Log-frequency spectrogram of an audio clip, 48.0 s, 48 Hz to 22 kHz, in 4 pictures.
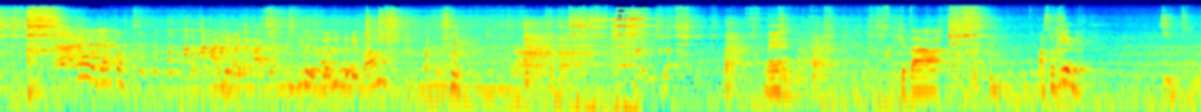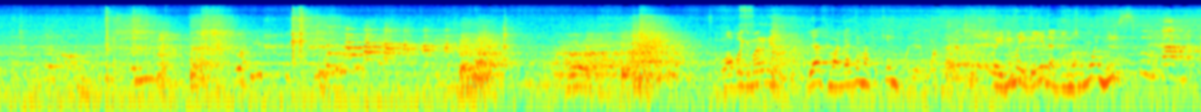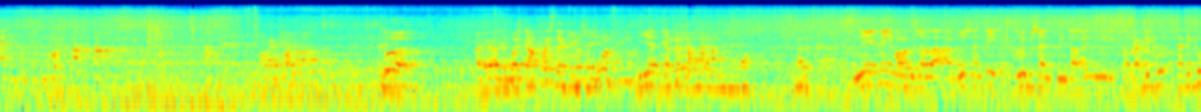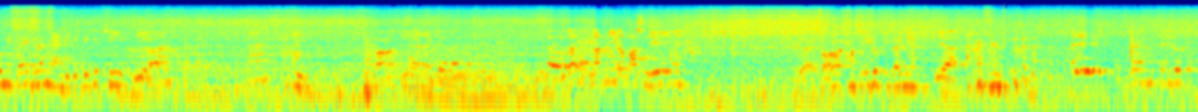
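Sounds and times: tableware clinking: 3.6 - 10.0
indistinct voices: 36.8 - 43.2.

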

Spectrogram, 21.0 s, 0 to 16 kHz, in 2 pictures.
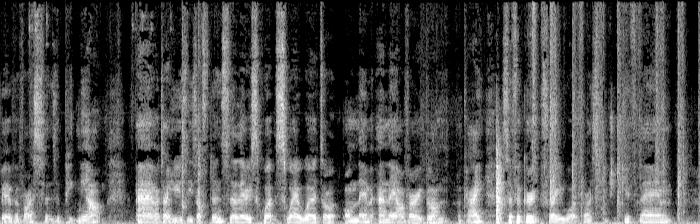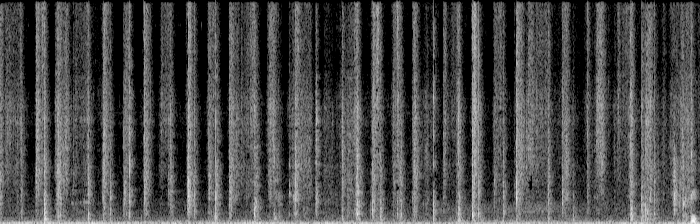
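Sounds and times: cards being shuffled: 7.5 - 21.0.

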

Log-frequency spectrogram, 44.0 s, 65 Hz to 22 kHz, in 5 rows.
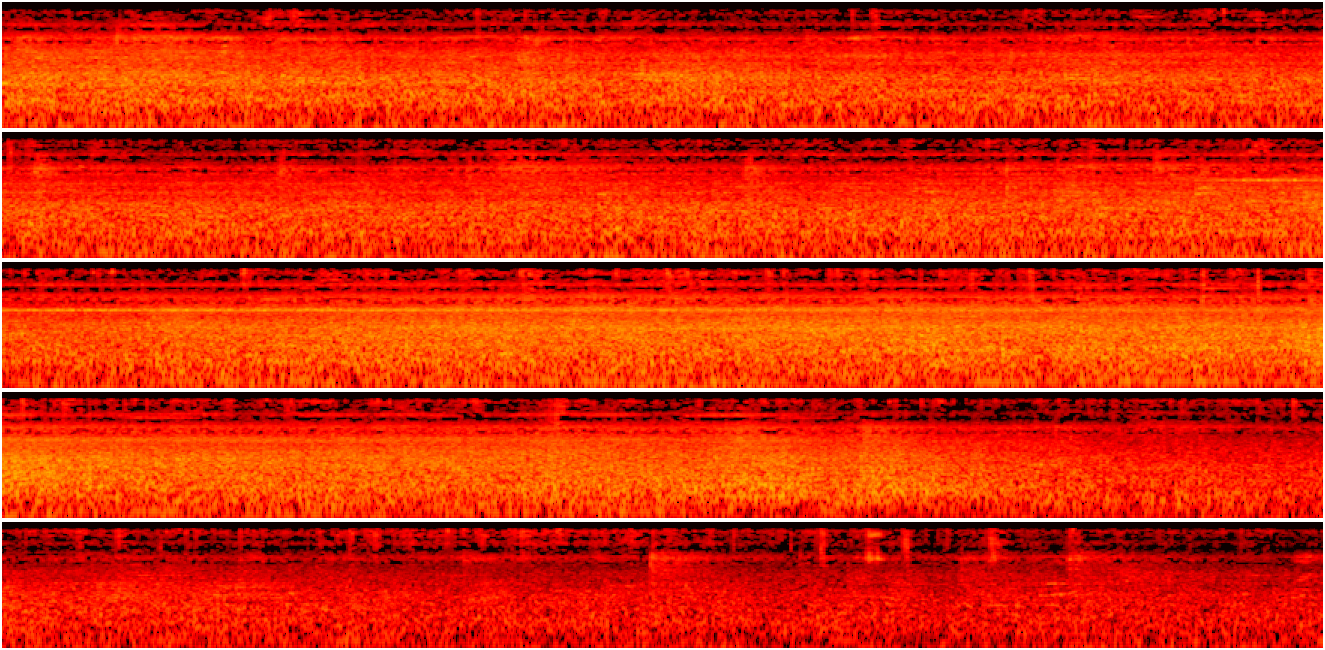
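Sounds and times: steady high whine: 0.0 - 43.9
subway train rumbling: 0.0 - 44.0.

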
